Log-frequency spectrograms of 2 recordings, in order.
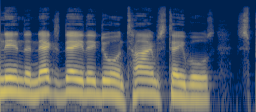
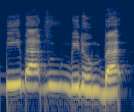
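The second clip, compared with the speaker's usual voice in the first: put-on baby babble; 6 semitones higher than usual. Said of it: "he was like".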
